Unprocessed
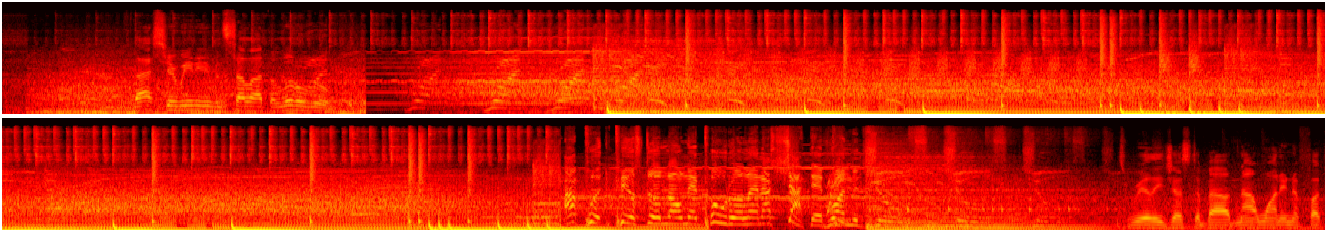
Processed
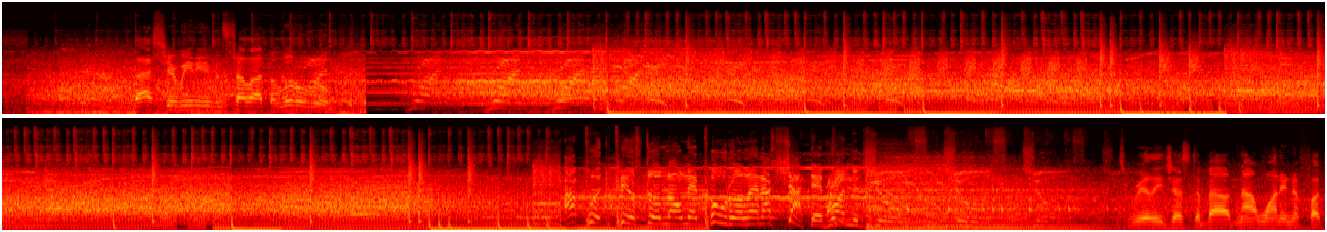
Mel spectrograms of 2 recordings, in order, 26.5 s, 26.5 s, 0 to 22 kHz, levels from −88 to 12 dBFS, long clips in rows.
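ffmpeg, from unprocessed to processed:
ffmpeg -i in.wav -filter_complex "[0:a]asettb=1/sr,asplit=3[link_01][link_02][link_03];[link_01]atrim=end=12.244[link_04];[link_02]atrim=start=12.24:end=15.34,asetpts=PTS-STARTPTS,afade=type=in:duration=0.004:curve=qsin,afade=type=out:start_time=3.096:duration=0.004:curve=qsin,highpass=180[link_05];[link_03]atrim=start=15.336[link_06];[link_04][link_05]acrossfade=duration=0.004:curve1=hsin:curve2=qsin[link_07];[link_07][link_06]acrossfade=duration=0.004:curve1=qsin:curve2=hsin,asettb=1/sr,asplit=3[link_08][link_09][link_10];[link_08]atrim=end=16.014[link_11];[link_09]atrim=start=16.01:end=17.52,asetpts=PTS-STARTPTS,afade=type=in:duration=0.004:curve=qsin,afade=type=out:start_time=1.506:duration=0.004:curve=qsin,highpass=frequency=140:poles=1[link_12];[link_10]atrim=start=17.516[link_13];[link_11][link_12]acrossfade=duration=0.004:curve1=hsin:curve2=qsin[link_14];[link_14][link_13]acrossfade=duration=0.004:curve1=qsin:curve2=hsin,acompressor=threshold=-20dB:ratio=6,acrossover=split=520 3800:gain=0.178 1 0.224[link_15][link_16][link_17];[link_15][link_16][link_17]amix=inputs=3:normalize=0,acrossover=split=1600|3900[link_18][link_19][link_20];[link_18]acompressor=threshold=-31dB:ratio=4[link_21];[link_19]acompressor=threshold=-39dB:ratio=4[link_22];[link_20]acompressor=threshold=-54dB:ratio=4[link_23];[link_21][link_22][link_23]amix=inputs=3:normalize=0,volume=4.5dB" out.wav

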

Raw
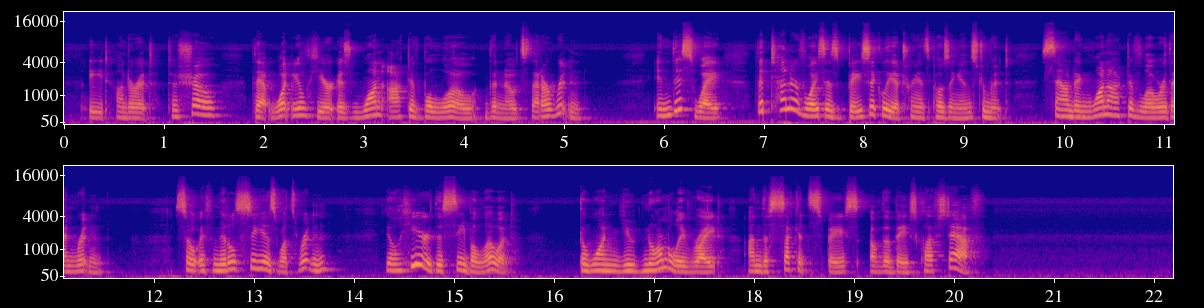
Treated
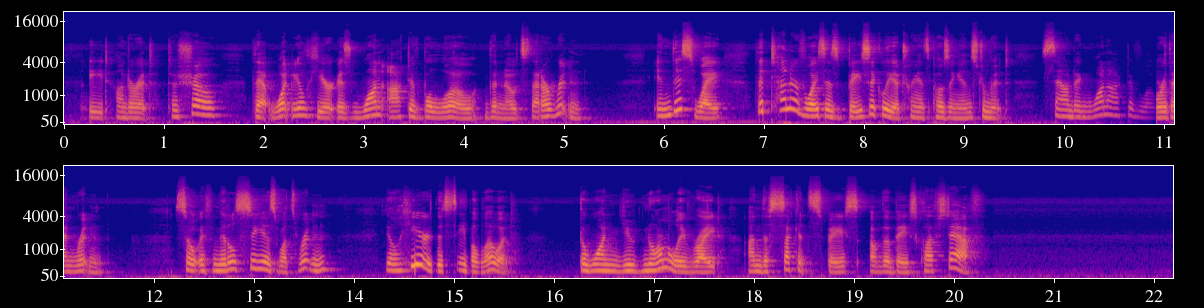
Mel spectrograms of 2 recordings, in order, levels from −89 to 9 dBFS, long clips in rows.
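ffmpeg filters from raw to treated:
ffmpeg -i in.wav -filter_complex "[0:a]asettb=1/sr,asplit=3[link_01][link_02][link_03];[link_01]atrim=end=14.604[link_04];[link_02]atrim=start=14.6:end=15.27,asetpts=PTS-STARTPTS,afade=type=in:duration=0.004:curve=qsin,afade=type=out:start_time=0.666:duration=0.004:curve=qsin,agate=range=-16dB:threshold=-25dB:ratio=16:release=100:detection=peak[link_05];[link_03]atrim=start=15.266[link_06];[link_04][link_05]acrossfade=duration=0.004:curve1=hsin:curve2=qsin[link_07];[link_07][link_06]acrossfade=duration=0.004:curve1=qsin:curve2=hsin,asplit=2[link_08][link_09];[link_08]atrim=end=10.92,asetpts=PTS-STARTPTS,afade=type=out:start_time=9.3:duration=1.62[link_10];[link_09]atrim=start=10.92,asetpts=PTS-STARTPTS,afade=type=in:duration=0.004:curve=hsin[link_11];[link_10][link_11]concat=n=2:v=0:a=1" out.wav

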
